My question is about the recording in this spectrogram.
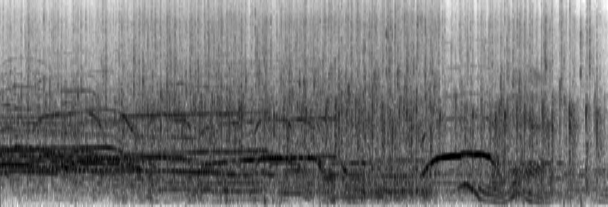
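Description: A comedy club audience applauds and cheers as a comedian comes on stage. Steady, dense clapping mixes with whoops and shrill whistles and holds strong throughout, thinning slightly at the end.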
